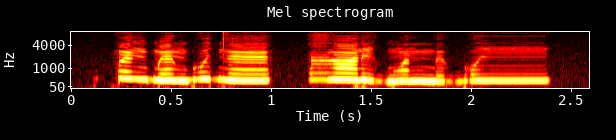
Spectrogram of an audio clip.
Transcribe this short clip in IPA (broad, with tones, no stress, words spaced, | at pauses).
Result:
pɛ̃˦ɡ͡bɛ̃˧ɡʷi˦dɛ̃˧ | ɣã˦ɾi˨ɡʷã˧ nɨ˨ɡʷiː˧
